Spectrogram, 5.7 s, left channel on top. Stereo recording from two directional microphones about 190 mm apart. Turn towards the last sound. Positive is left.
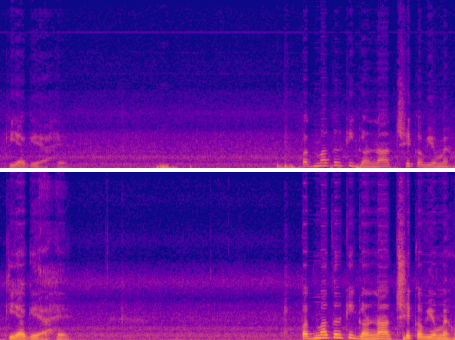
turn(degrees=-35)  # may be behind; listen again after turning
